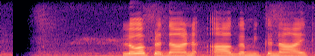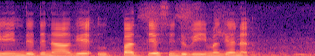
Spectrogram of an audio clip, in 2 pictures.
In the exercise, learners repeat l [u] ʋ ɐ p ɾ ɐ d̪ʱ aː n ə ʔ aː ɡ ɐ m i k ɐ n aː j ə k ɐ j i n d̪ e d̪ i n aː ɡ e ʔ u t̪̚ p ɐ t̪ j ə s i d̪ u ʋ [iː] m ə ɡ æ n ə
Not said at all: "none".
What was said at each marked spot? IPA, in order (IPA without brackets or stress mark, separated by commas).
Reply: o, iː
